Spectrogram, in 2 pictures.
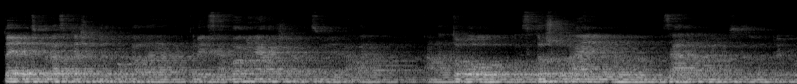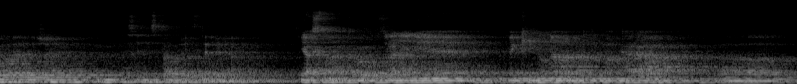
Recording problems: room echo; strong; dies away in 2.4 s
off-mic speech; far
echo of what is said; noticeable; throughout; 110 ms later, 15 dB below the speech

